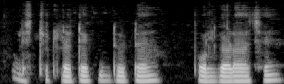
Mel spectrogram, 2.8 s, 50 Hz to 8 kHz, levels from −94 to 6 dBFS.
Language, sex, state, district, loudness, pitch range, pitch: Bengali, male, West Bengal, Jhargram, -20 LUFS, 125-135 Hz, 125 Hz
